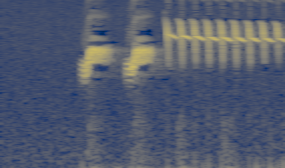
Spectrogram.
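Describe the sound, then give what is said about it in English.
Bird song: two bright rising whistled chirps, then a quick run of short, evenly spaced high notes, loud and with no other sounds. “This bird has more songs.”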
